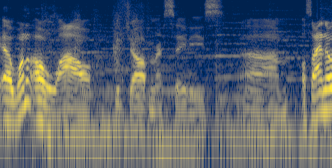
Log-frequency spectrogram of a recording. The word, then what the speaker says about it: Mercedes: Like Mercedes, just how I thought it was pronounced at first. Yeah, I think everyone thought that, so you're not. I mean, it is how you normally pronounce the name. I think Mercedes. It's actually Mercedes. Actually, yeah, actually. Actually, it's pronounced Mercedes, man.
